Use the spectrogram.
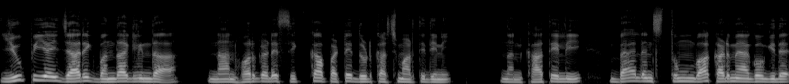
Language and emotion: Kannada, sad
